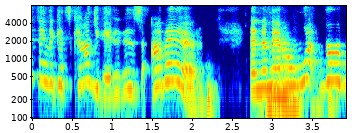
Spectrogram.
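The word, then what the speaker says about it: haber: to be a but they're all spelled with h's because aber yeah has that age that we can't get rid of we just don't pronounce it the form will be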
